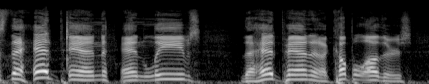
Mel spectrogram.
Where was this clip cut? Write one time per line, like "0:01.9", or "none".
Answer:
0:01.1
